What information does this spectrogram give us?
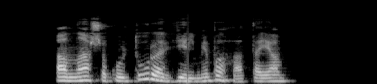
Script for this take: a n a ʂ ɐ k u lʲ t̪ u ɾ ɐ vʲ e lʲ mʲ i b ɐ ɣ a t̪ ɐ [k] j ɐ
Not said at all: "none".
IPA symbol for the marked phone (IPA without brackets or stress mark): none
